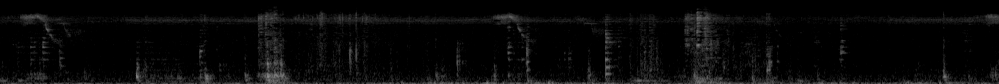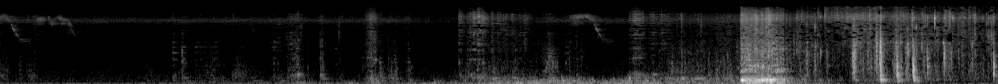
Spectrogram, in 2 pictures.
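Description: Quarry stone work: scattered sharp clinks and knocks on rock every couple of seconds. Over the last few seconds it turns to a louder rattle of loose stone, with one heavy thump a couple of seconds before the end.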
